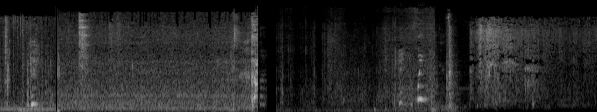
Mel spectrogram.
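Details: Indoor room sounds: clattering dishes and cupboard knocks, brief speech, and a door-like thud, followed by quieter rustling and hiss.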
